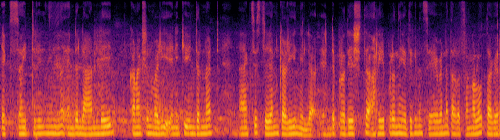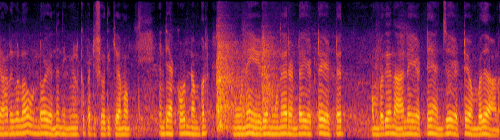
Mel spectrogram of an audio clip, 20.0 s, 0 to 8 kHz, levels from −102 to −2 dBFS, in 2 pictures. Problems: background sounds at intervals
